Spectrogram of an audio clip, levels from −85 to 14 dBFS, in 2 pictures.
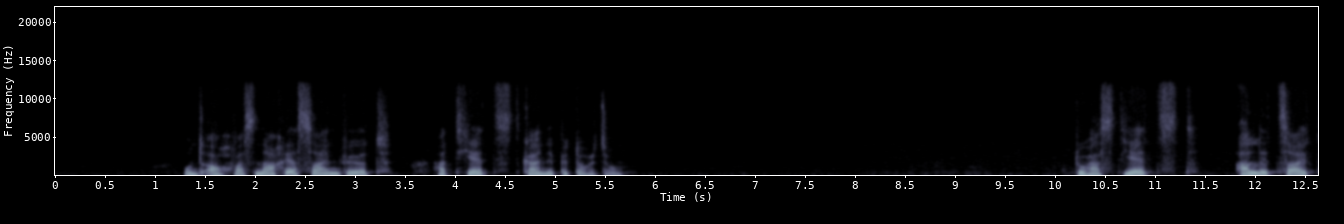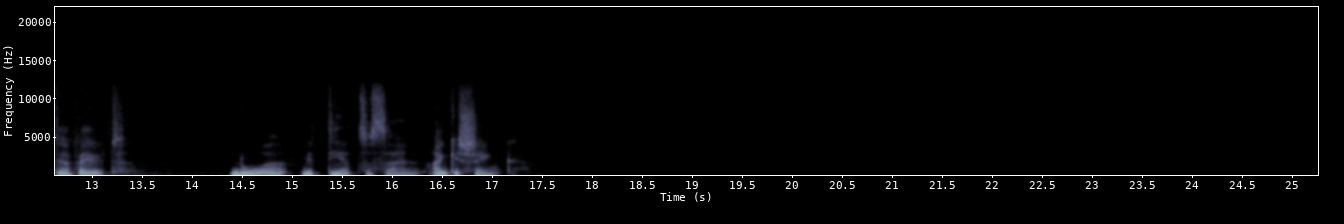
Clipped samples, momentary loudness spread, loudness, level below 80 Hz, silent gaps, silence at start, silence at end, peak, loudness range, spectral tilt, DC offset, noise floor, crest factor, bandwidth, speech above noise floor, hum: under 0.1%; 17 LU; -30 LUFS; -78 dBFS; none; 1.3 s; 8.2 s; -12 dBFS; 9 LU; -7 dB/octave; under 0.1%; -89 dBFS; 22 dB; 12.5 kHz; 60 dB; none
